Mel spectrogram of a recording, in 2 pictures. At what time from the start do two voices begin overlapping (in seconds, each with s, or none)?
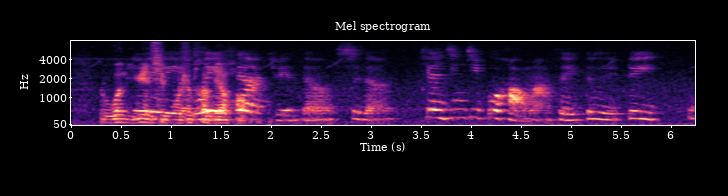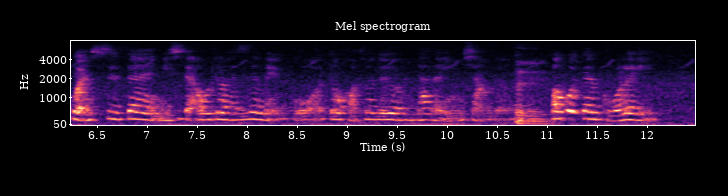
0.6 s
